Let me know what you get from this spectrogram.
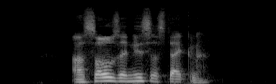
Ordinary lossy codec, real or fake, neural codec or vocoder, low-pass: MP3, 64 kbps; fake; codec, 44.1 kHz, 2.6 kbps, DAC; 19.8 kHz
